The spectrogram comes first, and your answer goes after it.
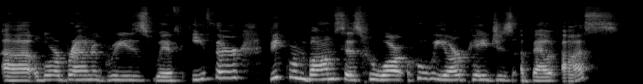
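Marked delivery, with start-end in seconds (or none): none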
